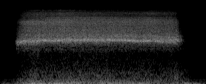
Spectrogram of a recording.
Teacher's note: Notice that you don't feel a vibration against your fingers when you say that sound. · Term: SH sound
